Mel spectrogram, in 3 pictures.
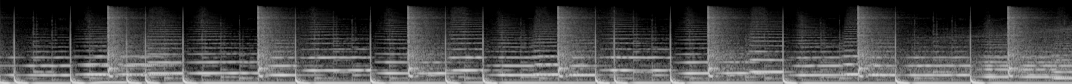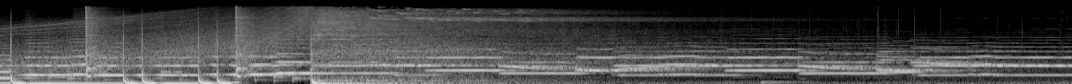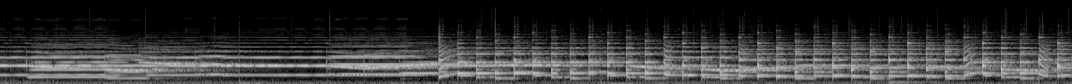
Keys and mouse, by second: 1.4 click, 7.3 click, 9.8 click, 20.3-20.7 typing, 21.8 0, 26.0 click, 26.6-27.5 typing, 29.0 click, 29.9 1.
